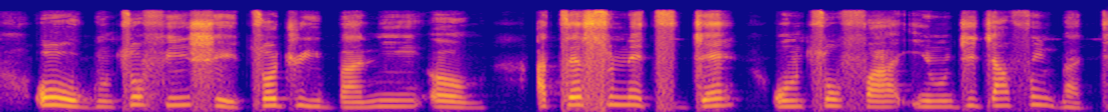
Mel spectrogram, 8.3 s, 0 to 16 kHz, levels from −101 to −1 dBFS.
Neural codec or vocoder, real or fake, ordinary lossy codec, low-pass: none; real; none; 10.8 kHz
